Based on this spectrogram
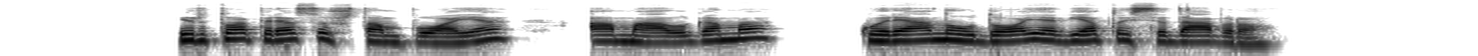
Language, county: Lithuanian, Klaipėda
